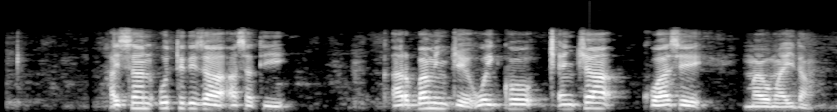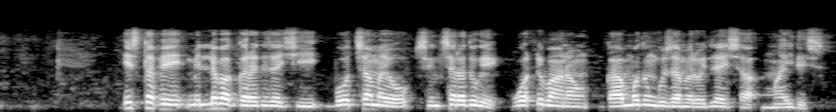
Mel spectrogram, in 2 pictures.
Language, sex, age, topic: Gamo, male, 25-35, government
